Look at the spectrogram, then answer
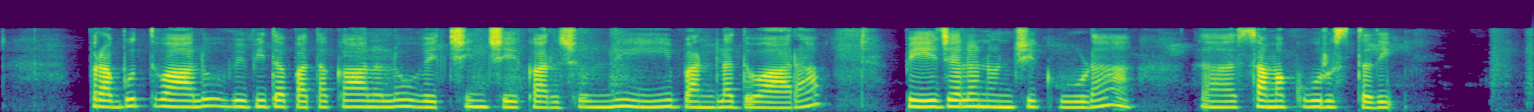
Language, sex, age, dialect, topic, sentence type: Telugu, female, 18-24, Telangana, banking, statement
